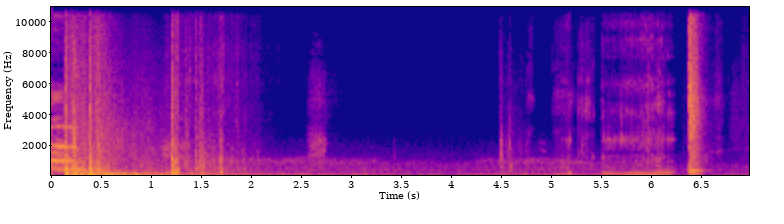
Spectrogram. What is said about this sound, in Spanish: ¡Preparados! ¡Apunten! ¡Fuego!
